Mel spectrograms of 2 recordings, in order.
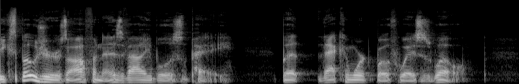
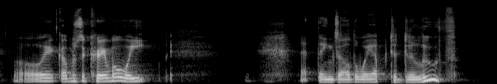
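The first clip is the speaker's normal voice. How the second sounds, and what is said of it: Put-on Minnesota accent. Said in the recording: “that Minnesota accent”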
